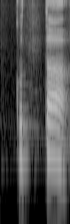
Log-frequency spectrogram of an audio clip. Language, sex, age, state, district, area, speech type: Punjabi, female, 45-60, Punjab, Amritsar, urban, read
